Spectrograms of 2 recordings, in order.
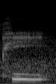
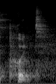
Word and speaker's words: Phut: Phut is also, Phut is spelt like this, P-H-U-T, Phut. Okay, so sometimes this H is omitted, and then it is read as put.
